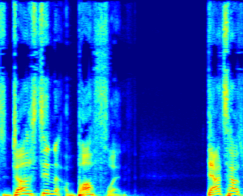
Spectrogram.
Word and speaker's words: Byfuglien: or something like that right okay it's Dustin Byfuglien that's house pronounced can't we use something just don't make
